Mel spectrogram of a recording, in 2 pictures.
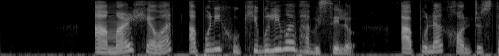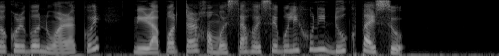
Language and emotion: Assamese, surprised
